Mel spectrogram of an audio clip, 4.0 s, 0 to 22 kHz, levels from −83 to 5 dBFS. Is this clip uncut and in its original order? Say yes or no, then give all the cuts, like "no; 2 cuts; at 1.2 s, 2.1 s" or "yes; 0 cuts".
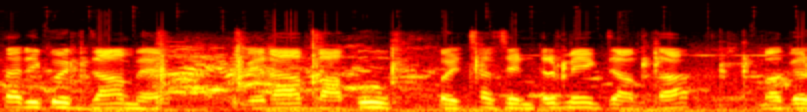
yes; 0 cuts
